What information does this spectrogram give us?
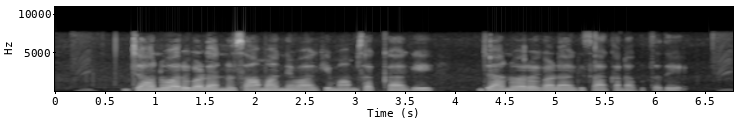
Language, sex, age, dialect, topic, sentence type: Kannada, female, 18-24, Coastal/Dakshin, agriculture, statement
